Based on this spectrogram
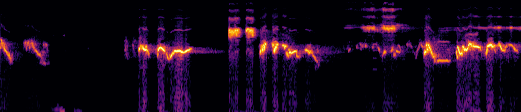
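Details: Song of a European robin, recorded in high quality: sliding whistled notes, then dense warbled phrases mixing very high thin tones with lower rippling trills, delivered in bursts with brief pauses; quiet background.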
